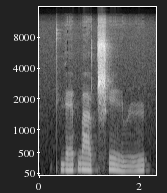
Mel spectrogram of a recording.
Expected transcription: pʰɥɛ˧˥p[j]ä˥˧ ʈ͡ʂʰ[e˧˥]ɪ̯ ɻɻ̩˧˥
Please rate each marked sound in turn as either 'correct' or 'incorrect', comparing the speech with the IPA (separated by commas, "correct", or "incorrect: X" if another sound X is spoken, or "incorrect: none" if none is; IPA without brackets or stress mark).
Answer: incorrect: w, incorrect: e˥˩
